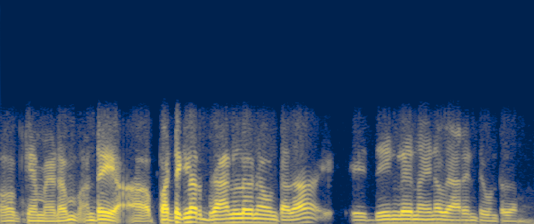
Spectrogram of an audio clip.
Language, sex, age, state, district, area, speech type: Telugu, male, 45-60, Andhra Pradesh, Visakhapatnam, urban, conversation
